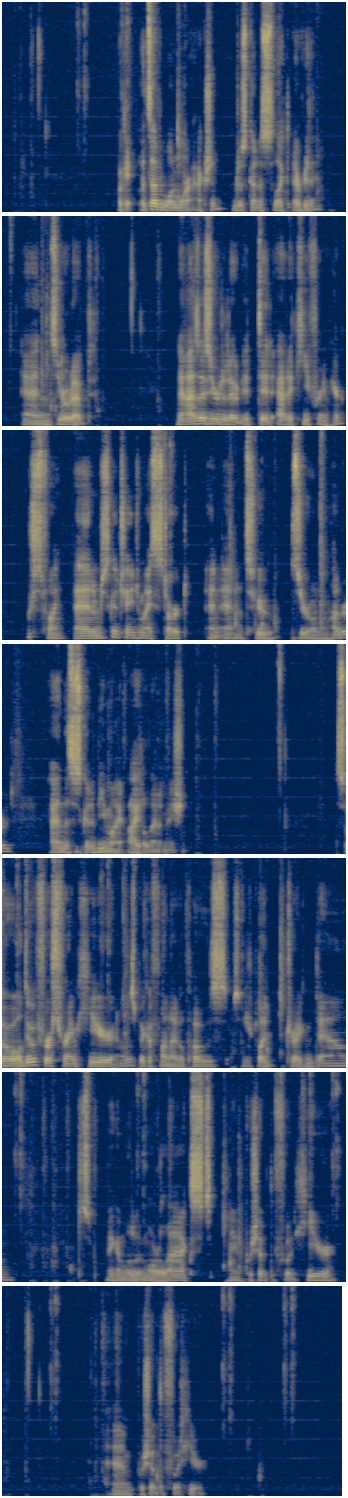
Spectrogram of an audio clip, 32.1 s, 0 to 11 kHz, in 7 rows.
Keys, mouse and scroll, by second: 0.0 middle click, 0.7 click, 1.3 click, 2.1 q, 3.8 a, 4.8 alt+r, 4.9 alt+g, 5.4 shift+middle click, 5.6 middle click, 9.7-10.0 scroll down 1, 11.1 click, 12.4 KP_0, 14.5-15.1 scroll down 23, 14.9 middle click, 15.1-16.4 scroll up 13, 15.5 middle click, 16.1 middle click, 16.4-16.7 scroll down 1, 17.2 click, 17.2 scroll down 1, 18.5 scroll up 2, 18.7 middle click, 19.4 click, 19.7 shift+middle click, 20.1 middle click, 20.3 middle click, 20.9 click, 21.1 middle click, 21.5 g, 23.0 middle click, 23.4 shift+middle click, 23.7-24.4 scroll up 1, 24.4 middle click, 24.4 click, 24.7 middle click, 25.6 g, 26.7 click, 27.1 click, 27.3 middle click, 27.9 click, 28.5 shift+middle click, 28.6 middle click, 29.2 r, 30.5 g, 31.8 click.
